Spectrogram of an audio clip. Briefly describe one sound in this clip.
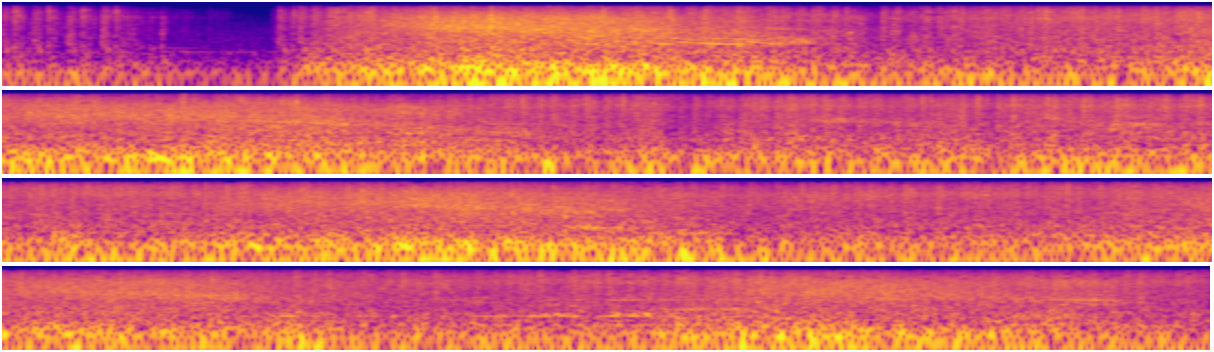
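Guns fire rapidly in a loud battle.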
